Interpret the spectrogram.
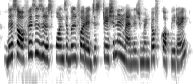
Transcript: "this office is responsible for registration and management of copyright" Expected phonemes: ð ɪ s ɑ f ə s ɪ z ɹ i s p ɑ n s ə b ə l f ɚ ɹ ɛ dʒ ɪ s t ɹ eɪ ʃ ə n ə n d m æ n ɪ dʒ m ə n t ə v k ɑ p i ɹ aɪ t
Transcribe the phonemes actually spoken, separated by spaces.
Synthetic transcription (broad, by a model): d ɪ s ɑ f ə s ɪ z ɹ i s p ɑ n s ə b ə l f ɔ ɹ ɛ dʒ ɪ s t ɹ eɪ ʃ ə n ə n d m æ n ɪ dʒ m ə n t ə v k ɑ p i ɹ aɪ t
